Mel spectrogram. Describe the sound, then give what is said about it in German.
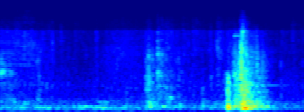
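An office window being shut, a brief scraping clatter with a short thud that rises out of faint steady background noise near the end. “Oh, jetzt wird hier das Fenster zugemacht.”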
